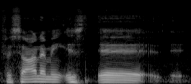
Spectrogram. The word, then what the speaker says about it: physiognomy: Merce, the G in physiognomy is silent, not the N.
